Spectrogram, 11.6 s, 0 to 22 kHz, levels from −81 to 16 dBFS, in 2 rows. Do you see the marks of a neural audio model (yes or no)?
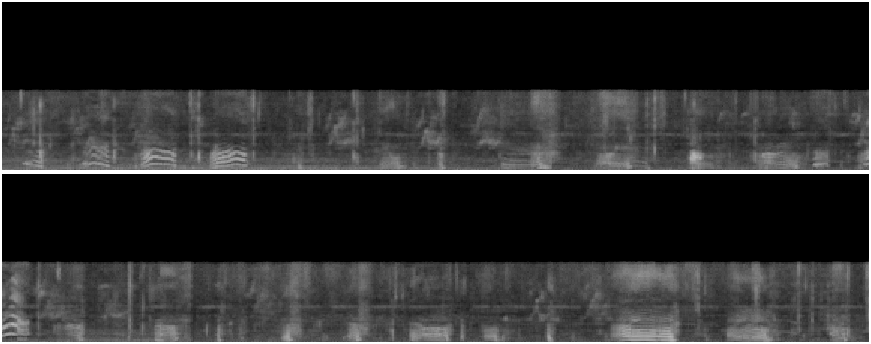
yes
